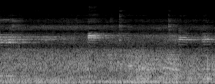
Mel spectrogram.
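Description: Busy street ambience: steady traffic noise with people talking, and a few short high tones.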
